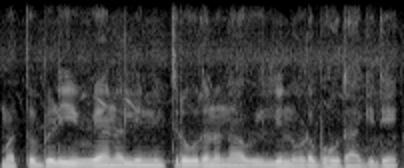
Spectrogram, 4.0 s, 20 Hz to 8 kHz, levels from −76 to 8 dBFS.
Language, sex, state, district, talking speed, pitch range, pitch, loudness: Kannada, male, Karnataka, Koppal, 120 wpm, 100-110 Hz, 105 Hz, -16 LUFS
